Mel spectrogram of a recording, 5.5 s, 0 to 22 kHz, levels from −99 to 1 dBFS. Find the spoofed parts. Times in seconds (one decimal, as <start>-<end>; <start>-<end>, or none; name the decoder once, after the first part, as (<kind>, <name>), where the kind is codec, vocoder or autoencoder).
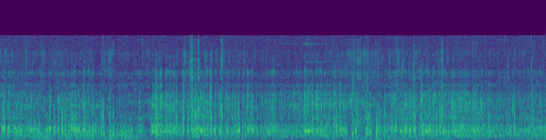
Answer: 0.0-5.5 (vocoder, Vocos)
